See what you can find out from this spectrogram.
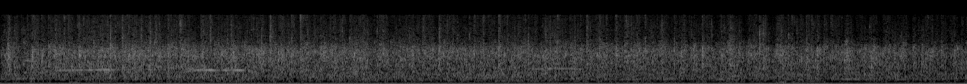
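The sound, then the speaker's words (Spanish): Applause from an audience at an official ceremony appointing government officials to a labour and social security ministry: a soft, continuous patter of many hands clapping at an even level throughout. “Fuerte el aplauso.”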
